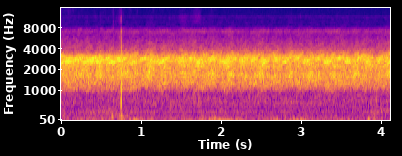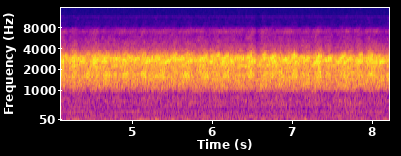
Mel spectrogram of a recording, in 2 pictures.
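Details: Full-moon frog chorus recorded in Seowon-myeon, Hoengseong, Gangwon-do, Korea; many overlapping rapid croaks merge into a continuous high buzzing roar, pulsing irregularly around three to four times a second, with a brief click near the start.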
